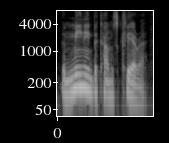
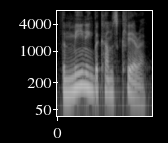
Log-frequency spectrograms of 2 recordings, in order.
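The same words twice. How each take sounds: The two takes are said the same way.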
